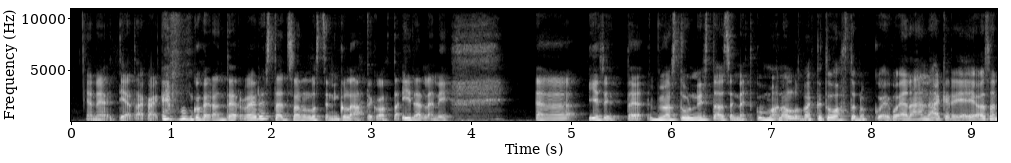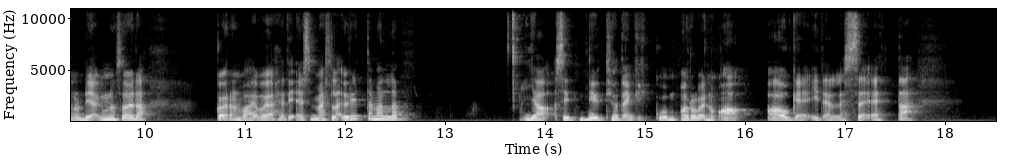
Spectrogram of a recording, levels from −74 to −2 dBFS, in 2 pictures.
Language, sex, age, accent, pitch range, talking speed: Finnish, female, 20-39, native, 170-195 Hz, 170 wpm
